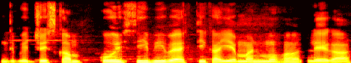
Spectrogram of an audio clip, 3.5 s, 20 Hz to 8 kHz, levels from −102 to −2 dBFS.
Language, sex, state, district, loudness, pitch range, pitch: Hindi, male, Bihar, Bhagalpur, -17 LUFS, 120-145 Hz, 130 Hz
